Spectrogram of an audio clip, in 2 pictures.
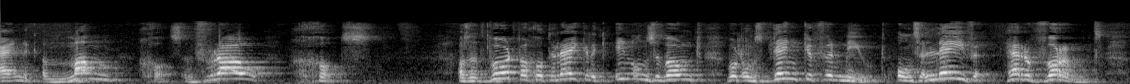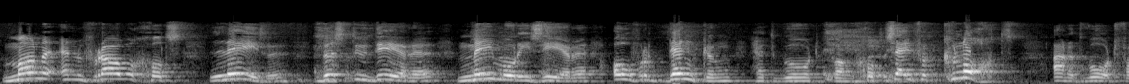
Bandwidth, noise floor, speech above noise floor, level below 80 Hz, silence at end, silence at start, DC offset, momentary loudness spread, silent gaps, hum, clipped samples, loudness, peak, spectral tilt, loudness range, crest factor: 8 kHz; -48 dBFS; 33 dB; -54 dBFS; 0 s; 0 s; under 0.1%; 17 LU; none; none; under 0.1%; -15 LUFS; 0 dBFS; -5.5 dB/octave; 4 LU; 16 dB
